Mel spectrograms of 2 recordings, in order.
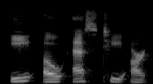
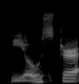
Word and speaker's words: Eostre: It's Eostre. It's like Easter, but Eoster.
